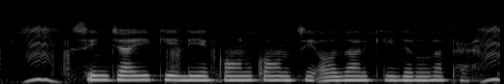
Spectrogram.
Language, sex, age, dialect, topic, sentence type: Magahi, female, 25-30, Northeastern/Surjapuri, agriculture, question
